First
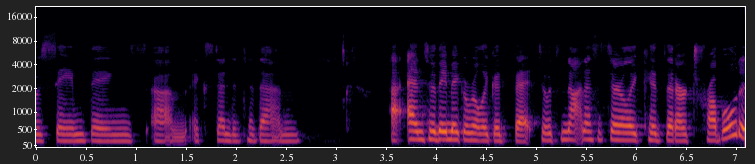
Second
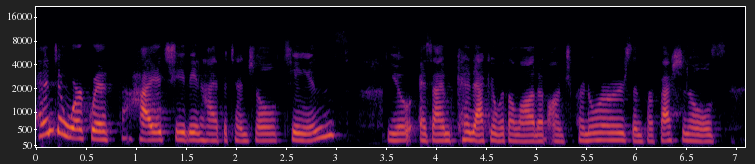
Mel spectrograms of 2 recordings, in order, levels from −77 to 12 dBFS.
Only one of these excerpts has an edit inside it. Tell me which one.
second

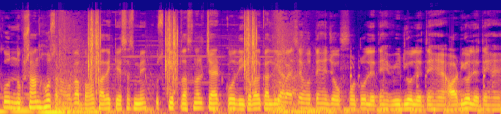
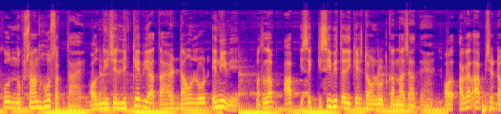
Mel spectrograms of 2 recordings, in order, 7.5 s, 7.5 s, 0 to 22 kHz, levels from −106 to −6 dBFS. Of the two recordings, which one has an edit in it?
first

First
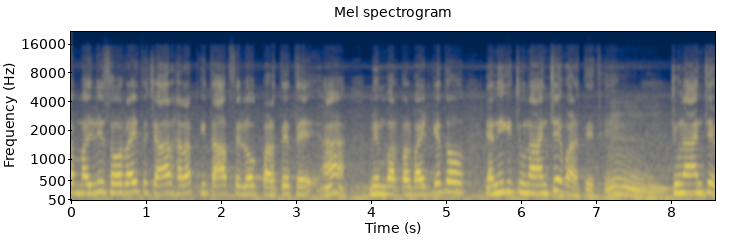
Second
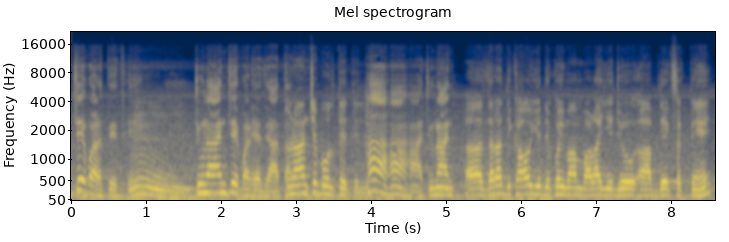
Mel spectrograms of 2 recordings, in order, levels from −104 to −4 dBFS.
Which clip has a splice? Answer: second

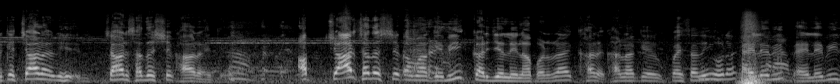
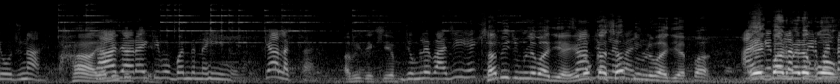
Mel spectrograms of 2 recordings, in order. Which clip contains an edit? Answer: first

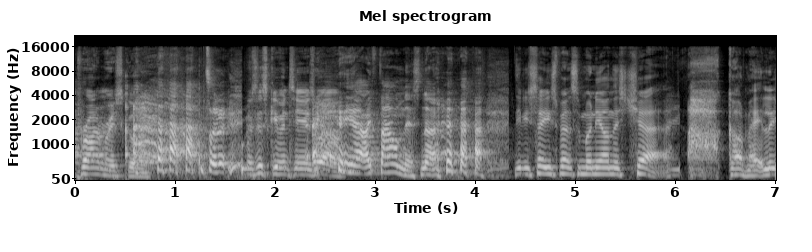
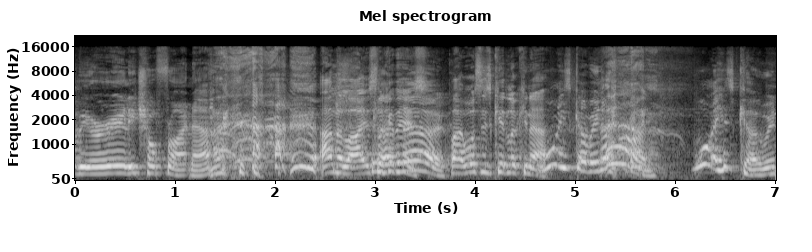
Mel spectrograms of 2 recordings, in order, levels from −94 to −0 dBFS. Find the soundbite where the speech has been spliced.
first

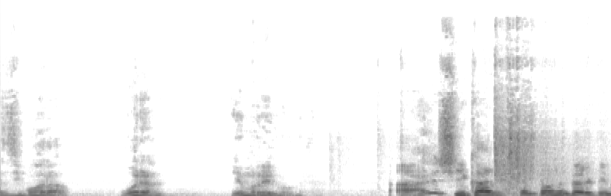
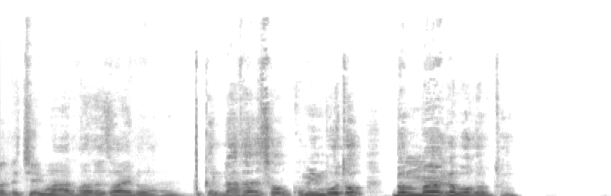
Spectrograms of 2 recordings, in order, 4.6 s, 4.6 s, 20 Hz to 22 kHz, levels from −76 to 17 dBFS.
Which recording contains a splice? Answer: second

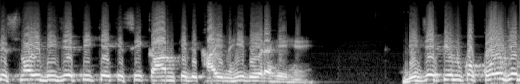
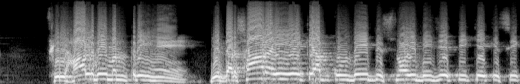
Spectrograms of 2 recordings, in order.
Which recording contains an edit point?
second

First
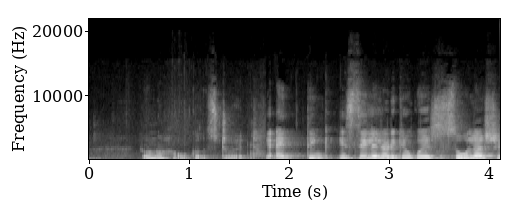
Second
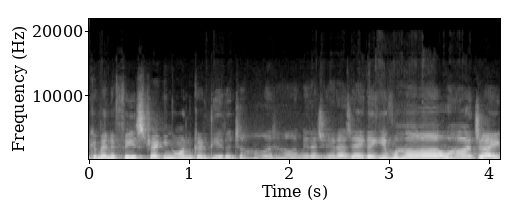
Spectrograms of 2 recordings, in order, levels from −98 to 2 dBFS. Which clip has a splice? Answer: first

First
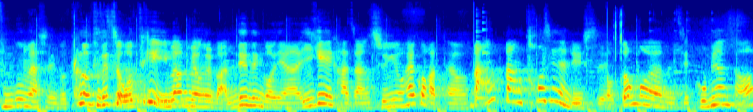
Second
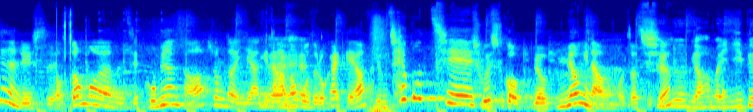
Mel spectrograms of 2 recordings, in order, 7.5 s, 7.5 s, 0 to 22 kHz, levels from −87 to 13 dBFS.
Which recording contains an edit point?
second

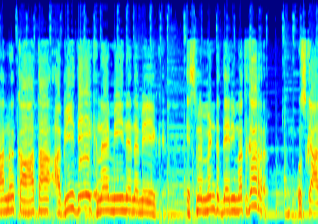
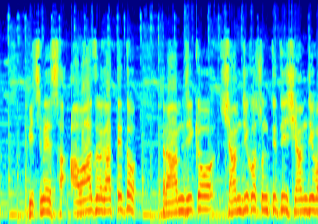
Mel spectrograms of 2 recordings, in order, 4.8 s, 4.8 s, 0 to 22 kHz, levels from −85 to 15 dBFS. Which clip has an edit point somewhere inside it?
first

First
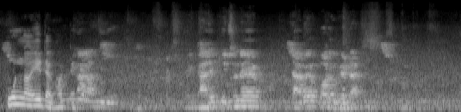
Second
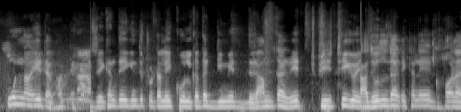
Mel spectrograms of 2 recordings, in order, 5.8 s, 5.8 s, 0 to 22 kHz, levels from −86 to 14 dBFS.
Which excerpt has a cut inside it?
second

